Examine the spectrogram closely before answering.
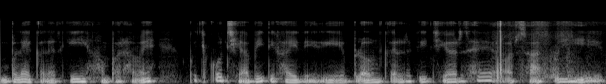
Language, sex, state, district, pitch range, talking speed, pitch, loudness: Hindi, male, Himachal Pradesh, Shimla, 115-145 Hz, 210 wpm, 130 Hz, -25 LUFS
